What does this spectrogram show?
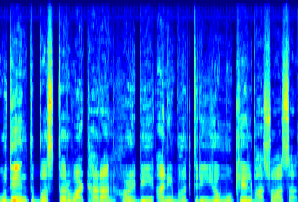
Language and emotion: Goan Konkani, neutral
